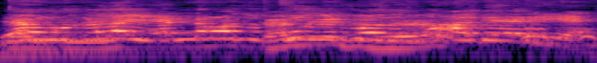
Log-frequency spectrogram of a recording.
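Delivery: angry outburst, high-pitched.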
